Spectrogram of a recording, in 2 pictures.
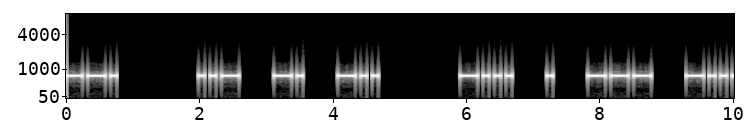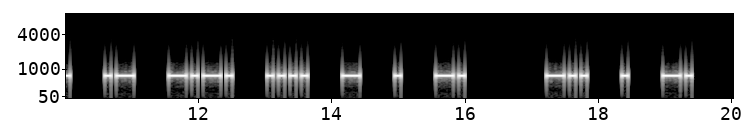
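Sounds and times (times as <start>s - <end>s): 
CW Morse code beeps: 0.0s - 0.8s, 2.1s - 3.5s, 4.1s - 4.7s, 5.9s - 6.7s, 7.8s - 12.5s, 13.1s - 16.0s, 17.2s - 19.4s.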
